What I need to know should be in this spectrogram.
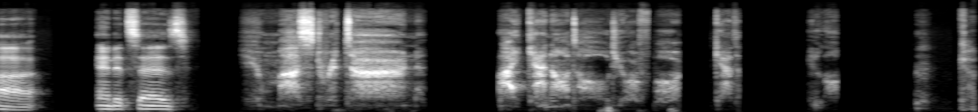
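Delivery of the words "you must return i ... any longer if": hushed whisper, much higher. Narrating a game, voicing a glowing figure that speaks to the player: whispering. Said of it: "I'm trying to do whispers".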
